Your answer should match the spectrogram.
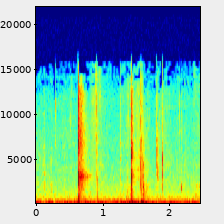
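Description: A few small, sharp clicks from pens being handled, one clearer click about half a second in and fainter ones later.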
